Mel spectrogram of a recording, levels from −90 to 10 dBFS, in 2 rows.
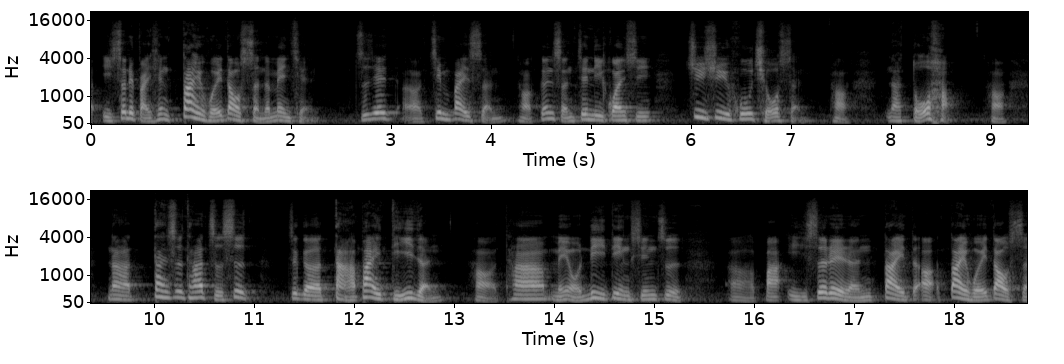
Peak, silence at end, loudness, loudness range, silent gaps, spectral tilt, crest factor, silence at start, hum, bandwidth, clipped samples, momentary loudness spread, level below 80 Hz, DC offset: -14 dBFS; 0 s; -35 LUFS; 5 LU; none; -5.5 dB/octave; 22 dB; 0 s; none; 16 kHz; under 0.1%; 14 LU; -74 dBFS; under 0.1%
